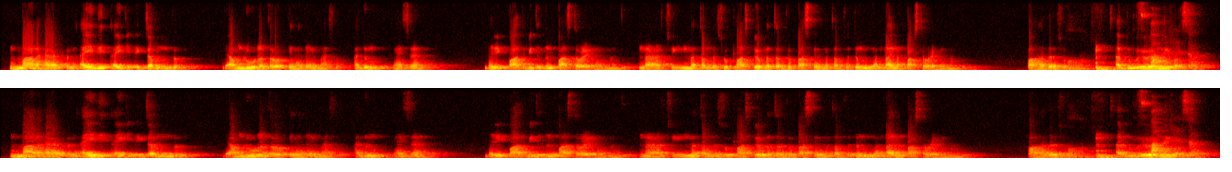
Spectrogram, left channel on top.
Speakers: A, on the left (about 40°); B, on the left (about 80°).
A: ꯃꯥꯅ ꯍꯥꯏꯔꯛꯄꯅꯦ ꯑꯩꯗꯤ ꯑꯩꯒꯤ ꯑꯦꯛꯖꯥꯝꯗꯨ꯫ ꯌꯥꯝ ꯂꯨꯅ ꯇꯧꯔꯛꯇꯦ ꯍꯥꯏꯔꯦ ꯃꯥꯁꯨ ꯑꯗꯨꯝ ꯑꯦ ꯁꯦ ꯂꯥꯏꯔꯤꯛ ꯄꯥꯗꯕꯤꯗ ꯑꯗꯨꯝ ꯄꯥꯁ ꯇꯧꯔꯛꯑꯦ ꯍꯥꯏ ꯃꯥꯗꯤ ꯅꯔꯁꯤꯡꯒꯤ ꯃꯇꯝꯗꯁꯨ ꯀ꯭ꯂꯥꯁ ꯇꯨꯌꯦꯜꯕ ꯃꯇꯝꯁꯨ ꯀ꯭ꯂꯥꯁ ꯇꯦꯟ ꯃꯇꯝꯁꯨ ꯑꯗꯨꯝ ꯌꯥꯝ ꯂꯥꯏꯅ ꯄꯥꯁ ꯇꯧꯔꯛꯦ ꯍꯦꯅ ꯄꯥꯗ꯭ꯔꯁꯨ
B: ꯑꯣ
A: ꯑꯗꯨꯕꯨ
B: ꯑꯁ
A: ꯑꯣꯏꯔꯝꯅꯦꯕ
B: ꯄꯥꯗ꯭ꯔꯁꯨ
